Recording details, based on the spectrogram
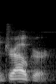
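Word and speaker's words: draugr: a dwarf it's a drer it's a drer drer like think think Skyrim zombies there same pronunciation there and um well I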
